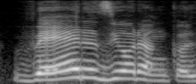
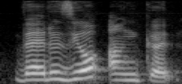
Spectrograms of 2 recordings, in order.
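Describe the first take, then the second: First: The word 'where' carries the main stress. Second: The word 'uncle' carries the main stress. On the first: The question asks about the place. "So here I'm asking, where is he? The venue, the place" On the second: The uncle is wanted, not other relatives. "So here I'm going again stressing on uncle"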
